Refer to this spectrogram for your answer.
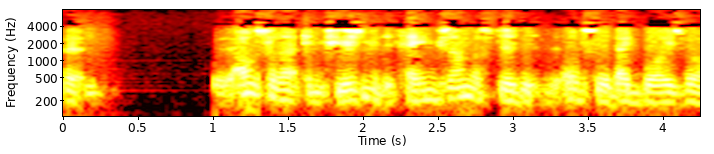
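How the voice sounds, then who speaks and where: A man with a Glaswegian accent. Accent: Glaswegian Scottish. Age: 20s. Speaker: caller. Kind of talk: phone-in call. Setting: phone call. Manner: halting.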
